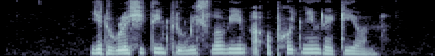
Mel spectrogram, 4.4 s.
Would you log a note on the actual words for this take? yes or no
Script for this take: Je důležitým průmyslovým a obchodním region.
no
